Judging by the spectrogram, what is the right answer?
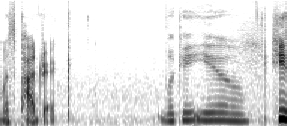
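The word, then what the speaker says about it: Pádraig: why tell me because the way you say Patrick in um Irish is Podrick but I still don't it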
